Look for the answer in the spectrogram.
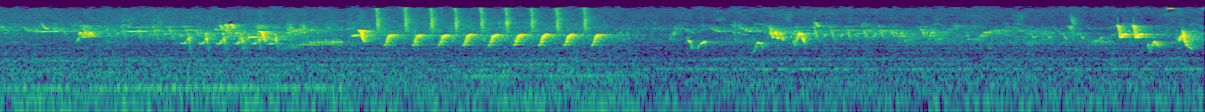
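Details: Sparrows gathering at a hotel in Marsa Alam after breakfast to eat leftover food from restaurant tables: bright overlapping chirps, with a quick run of about ten sharp repeated notes midway, plus a low steady hum.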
